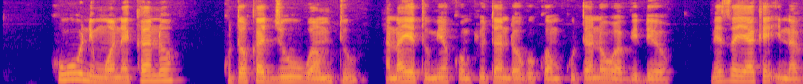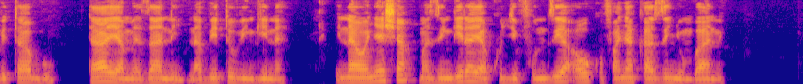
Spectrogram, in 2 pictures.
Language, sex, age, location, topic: Swahili, male, 25-35, Nairobi, education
